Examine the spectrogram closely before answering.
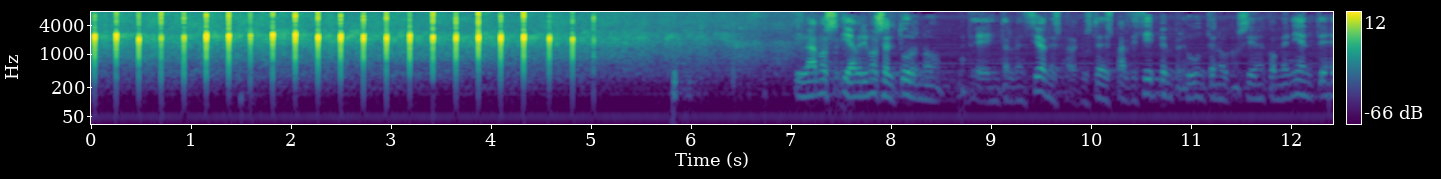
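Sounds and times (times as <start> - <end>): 
audience applause after a lecture: 0.0 - 7.1
speech: 7.1 - 12.4.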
